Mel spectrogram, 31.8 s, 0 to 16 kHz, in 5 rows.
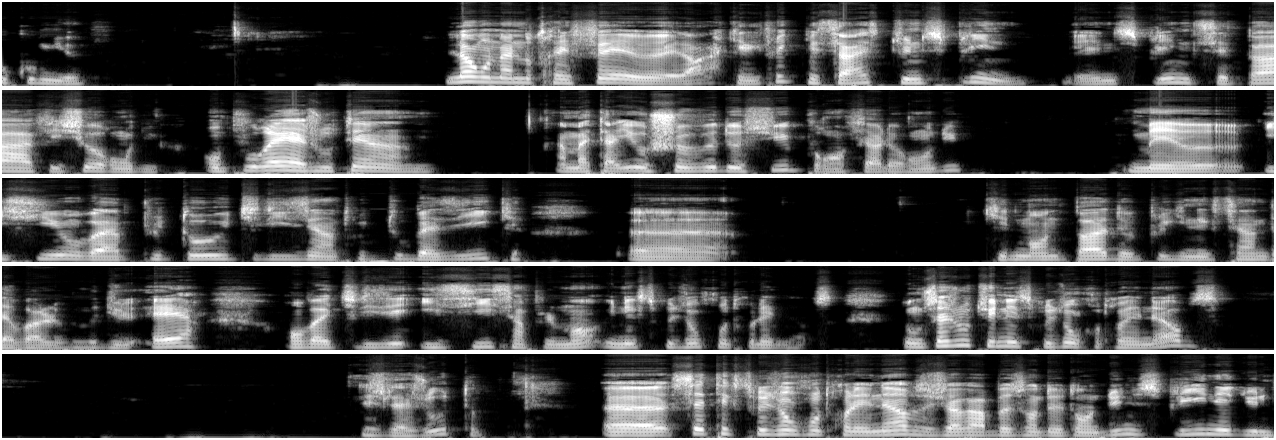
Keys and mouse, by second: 5.9 click, 16.5 click, 20.8 click.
